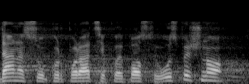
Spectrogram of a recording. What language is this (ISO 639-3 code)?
srp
